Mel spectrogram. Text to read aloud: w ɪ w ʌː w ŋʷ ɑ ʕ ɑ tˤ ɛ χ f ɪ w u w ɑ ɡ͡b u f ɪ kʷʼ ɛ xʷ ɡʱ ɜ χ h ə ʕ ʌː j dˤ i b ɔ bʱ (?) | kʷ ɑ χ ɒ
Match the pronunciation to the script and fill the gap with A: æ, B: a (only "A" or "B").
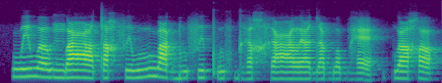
A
